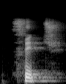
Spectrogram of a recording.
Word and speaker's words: sich: argued it out as sich so sit here means such actually and it rhymes with which so again second and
